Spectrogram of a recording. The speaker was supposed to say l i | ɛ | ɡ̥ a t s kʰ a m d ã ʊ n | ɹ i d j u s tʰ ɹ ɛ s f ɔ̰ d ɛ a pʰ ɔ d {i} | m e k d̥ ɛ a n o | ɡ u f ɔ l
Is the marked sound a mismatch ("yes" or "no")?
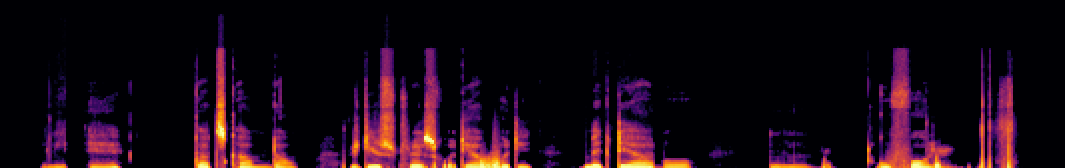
no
